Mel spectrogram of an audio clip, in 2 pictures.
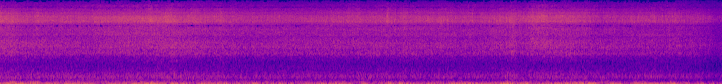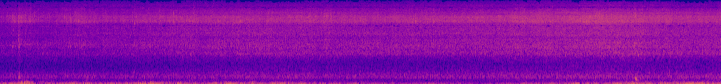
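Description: Whitewater rapids rushing around a paddleboard, with a constant low rumble of wind on the microphone. The rush eases for a few seconds about three-quarters through, then picks up again near the end.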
